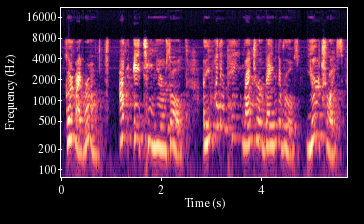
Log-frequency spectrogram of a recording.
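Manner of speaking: father snapping at his grown son; snapped. A narrator's reading. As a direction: snap it back at him. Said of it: "Chase Dad snapped".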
